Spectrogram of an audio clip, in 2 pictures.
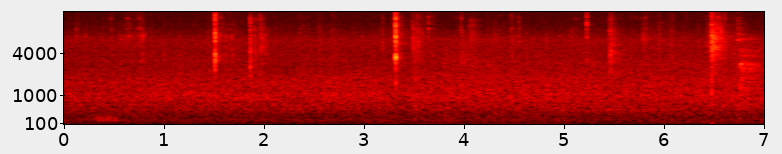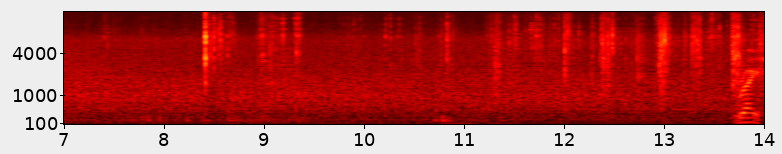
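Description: Bonsai pruning scissors snipping cedar shoots: several sharp snips a couple of seconds apart over a steady background hiss.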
